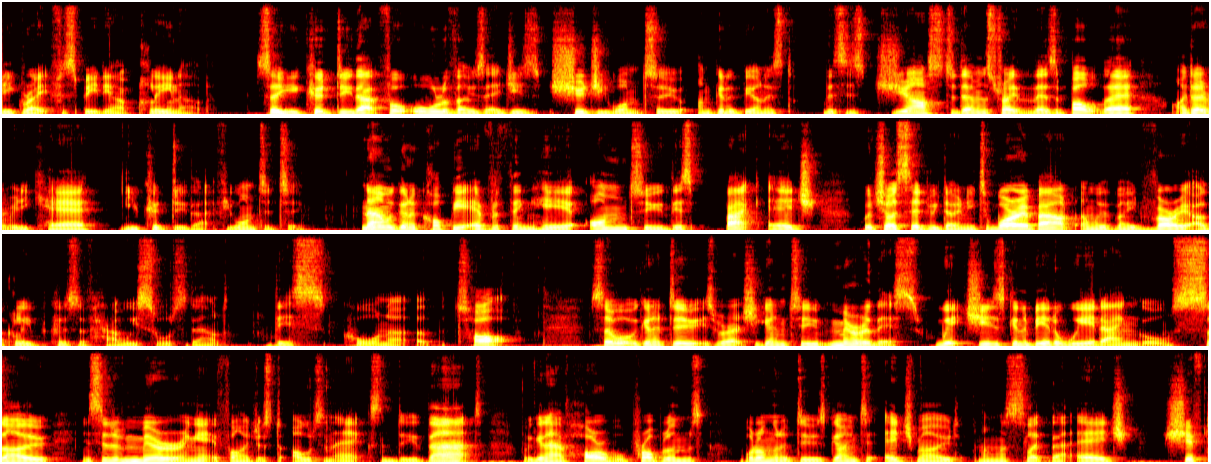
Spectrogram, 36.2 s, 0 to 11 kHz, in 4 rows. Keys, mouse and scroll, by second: 1.9 Tab, 2.7-3.3 scroll down 1, 3.3-4.3 scroll up 1, 4.3 scroll down 1, 4.9 middle click, 10.4 shift+middle click, 10.5 middle click, 10.9-11.3 scroll down 1, 11.3 shift+middle click, 11.8 middle click, 18.0 shift+middle click, 18.2 scroll up 1, 18.5 middle click, 19.4 click, 19.8 middle click, 20.0-20.3 scroll up 1, 20.3 middle click, 20.6 Tab, 21.6 click, 21.9 click, 22.2 scroll down 1, 22.4 Tab, 23.0 scroll down 1, 23.4 middle click, 25.0-25.3 scroll up 1, 25.3 shift+middle click, 25.6 middle click, 29.4 alt+x, 30.3 click, 30.9 ctrl+z, 31.5 scroll down 1, 31.8 middle click, 32.4-32.9 scroll up 1, 32.9 Tab, 34.4 click, 34.8 middle click, 35.8 shift+middle click, 36.1 shift+s.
